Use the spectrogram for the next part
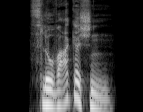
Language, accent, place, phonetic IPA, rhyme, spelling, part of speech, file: German, Germany, Berlin, [sloˈvaːkɪʃn̩], -aːkɪʃn̩, slowakischen, adjective, De-slowakischen.ogg
- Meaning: inflection of slowakisch: 1. strong genitive masculine/neuter singular 2. weak/mixed genitive/dative all-gender singular 3. strong/weak/mixed accusative masculine singular 4. strong dative plural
